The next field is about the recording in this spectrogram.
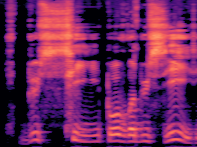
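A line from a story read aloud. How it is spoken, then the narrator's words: Despairing exclamation. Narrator (French): s'écriait Ribérac désespéré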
